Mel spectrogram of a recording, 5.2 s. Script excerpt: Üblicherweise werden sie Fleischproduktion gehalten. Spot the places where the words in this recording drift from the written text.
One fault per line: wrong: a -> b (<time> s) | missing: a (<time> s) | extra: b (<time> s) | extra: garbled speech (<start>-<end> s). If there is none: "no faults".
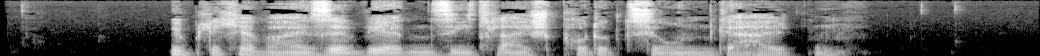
no faults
